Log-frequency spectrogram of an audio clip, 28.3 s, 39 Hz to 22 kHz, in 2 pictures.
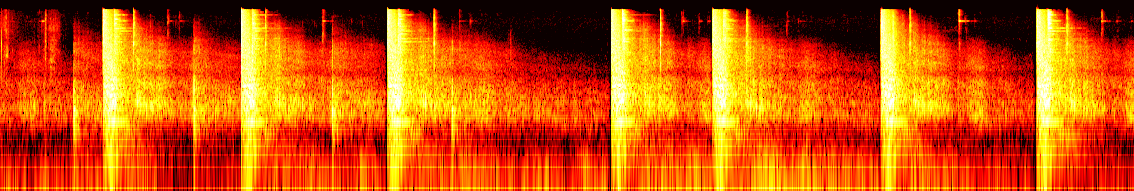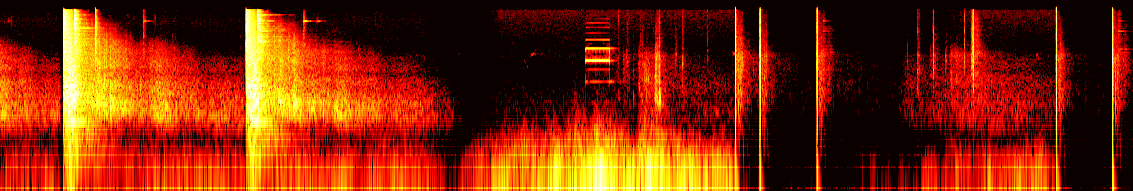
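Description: A Glock 19 9 mm pistol fired at a steel plate: nine shots at a slow, steady pace about two seconds apart, each one followed by the ringing of the struck steel. After the last shot comes a few seconds of low rumble, then a few faint clicks.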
